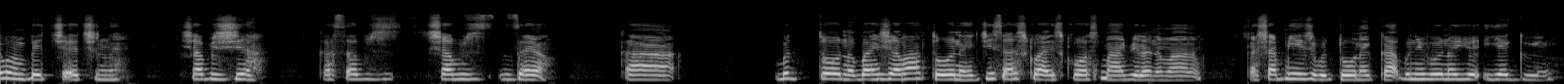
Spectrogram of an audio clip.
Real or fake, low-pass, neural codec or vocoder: fake; 10.8 kHz; vocoder, 44.1 kHz, 128 mel bands, Pupu-Vocoder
